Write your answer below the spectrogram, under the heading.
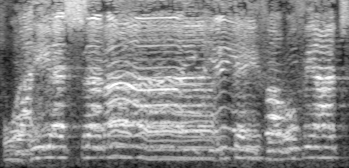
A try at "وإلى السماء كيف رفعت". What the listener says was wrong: مدوا أكثر 4 حركات.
